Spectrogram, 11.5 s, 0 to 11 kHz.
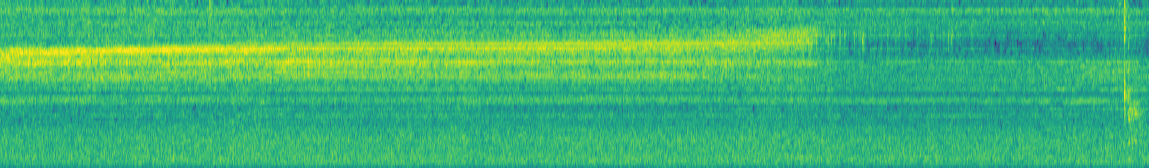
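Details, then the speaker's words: Sim2 HT300E projector that runs briefly, shows a green picture, then shuts down, powered up after a fan cleaning: steady airy whir with a thin high whine; first thought to be the color wheel, now suspected to be failing capacitors, unconfirmed. "Maybe that's not the color wheel making that noise. It sounded like it was coming from in there. I bet we have some bad capacitors or failing capacitors."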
